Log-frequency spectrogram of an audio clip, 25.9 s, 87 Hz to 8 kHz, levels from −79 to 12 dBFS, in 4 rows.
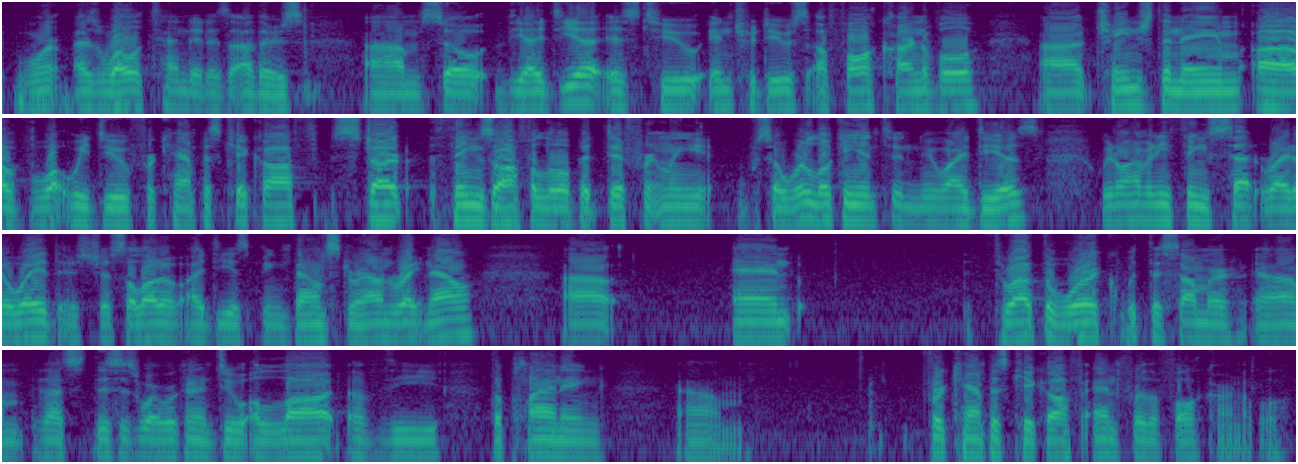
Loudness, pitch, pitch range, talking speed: -25 LUFS, 110 Hz, 105-120 Hz, 210 wpm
